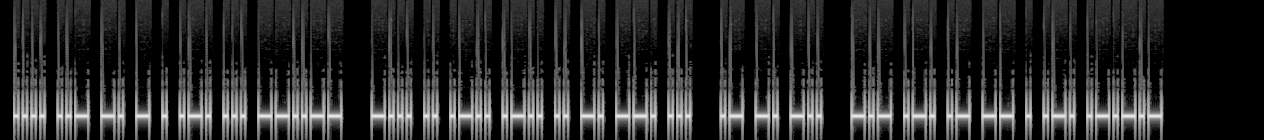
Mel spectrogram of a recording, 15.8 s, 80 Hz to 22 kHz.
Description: Morse code, heard as a keyed tone, about 22 wpm, 700 Hz. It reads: HUNTERS, BILLINGS AND KRAMER.
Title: A Sound Of Thunder 22wpm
